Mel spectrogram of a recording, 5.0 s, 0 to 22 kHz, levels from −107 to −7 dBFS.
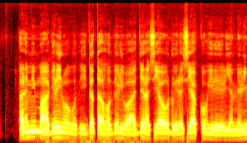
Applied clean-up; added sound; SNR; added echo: neural mask model RNNoise.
